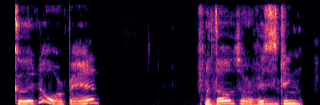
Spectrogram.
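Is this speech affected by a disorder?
Yes: severe traumatic brain injury.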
